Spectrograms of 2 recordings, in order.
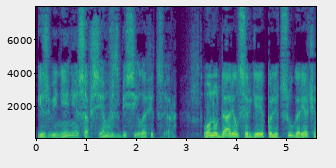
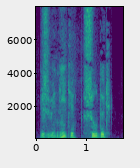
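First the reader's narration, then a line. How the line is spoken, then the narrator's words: Timid. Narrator (Russian): даже прибавил робко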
